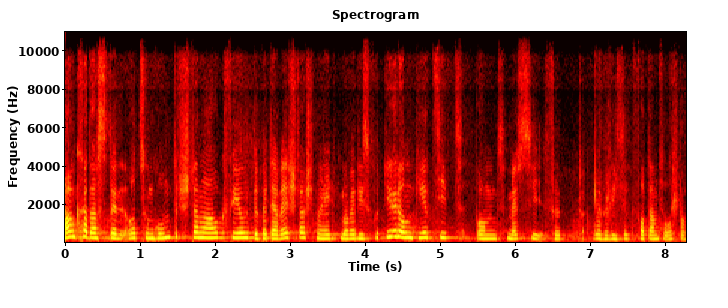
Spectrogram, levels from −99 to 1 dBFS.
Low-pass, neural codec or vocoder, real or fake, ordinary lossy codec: 9.9 kHz; codec, 24 kHz, 1 kbps, SNAC; fake; Opus, 24 kbps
